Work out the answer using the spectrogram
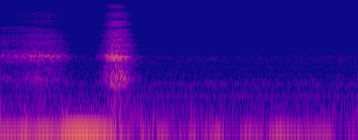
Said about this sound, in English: I'm sorry. I apologize. I'm not yawning at your joke. I'm just sleepy.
